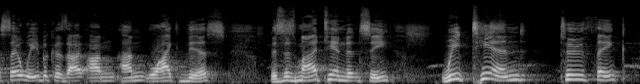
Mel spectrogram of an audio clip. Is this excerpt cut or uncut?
uncut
